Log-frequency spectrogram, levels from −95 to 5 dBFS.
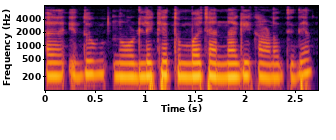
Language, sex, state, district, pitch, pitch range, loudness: Kannada, female, Karnataka, Bidar, 210 Hz, 200-220 Hz, -17 LUFS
